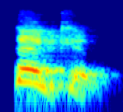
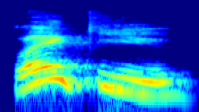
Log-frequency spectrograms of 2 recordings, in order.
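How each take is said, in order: First: It is said in a barking drill sergeant voice. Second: It is said in a drawling cowboy voice. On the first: "Here's my drill sergeant" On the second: "Here's my cow person"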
